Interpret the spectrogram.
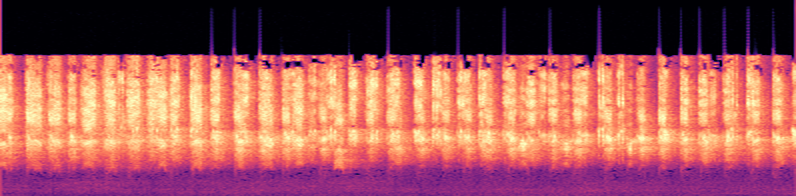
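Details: Black Redstart nestlings in Portugal, near fledging and still fed by the parents; a long, steady stream of high, sibilant calls pulsing roughly three or four times a second with no pauses.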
